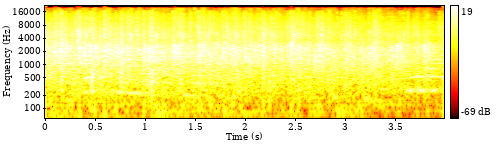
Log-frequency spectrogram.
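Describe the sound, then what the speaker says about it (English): A full audience at a Brain Support Network community event claps steadily and densely throughout, a continuous wash of applause with a faint voice underneath. "let's give her a round of applause"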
